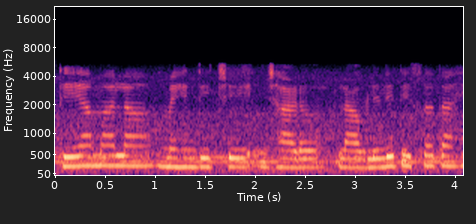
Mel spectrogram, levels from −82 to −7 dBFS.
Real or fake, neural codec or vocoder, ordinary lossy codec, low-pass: real; none; none; 5.4 kHz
